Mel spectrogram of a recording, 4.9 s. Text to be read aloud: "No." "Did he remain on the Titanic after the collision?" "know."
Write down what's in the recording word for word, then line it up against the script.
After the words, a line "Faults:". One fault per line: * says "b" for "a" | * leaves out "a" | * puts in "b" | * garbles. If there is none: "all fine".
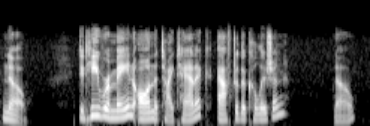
"No." "Did he remain on the Titanic after the collision?" "know."
Faults:
all fine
